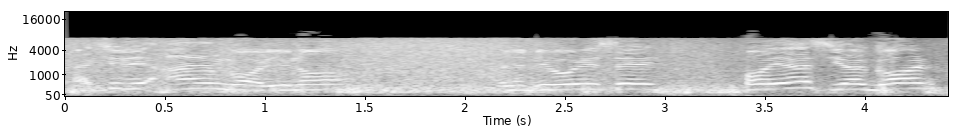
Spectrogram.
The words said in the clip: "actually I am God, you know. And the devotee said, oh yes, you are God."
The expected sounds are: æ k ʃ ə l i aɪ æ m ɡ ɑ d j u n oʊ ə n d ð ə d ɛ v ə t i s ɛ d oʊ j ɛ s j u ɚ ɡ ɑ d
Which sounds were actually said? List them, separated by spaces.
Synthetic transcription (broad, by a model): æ k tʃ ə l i aɪ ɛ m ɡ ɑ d j u n oʊ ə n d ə d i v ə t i s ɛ oʊ j ɛ s j u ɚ ɡ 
